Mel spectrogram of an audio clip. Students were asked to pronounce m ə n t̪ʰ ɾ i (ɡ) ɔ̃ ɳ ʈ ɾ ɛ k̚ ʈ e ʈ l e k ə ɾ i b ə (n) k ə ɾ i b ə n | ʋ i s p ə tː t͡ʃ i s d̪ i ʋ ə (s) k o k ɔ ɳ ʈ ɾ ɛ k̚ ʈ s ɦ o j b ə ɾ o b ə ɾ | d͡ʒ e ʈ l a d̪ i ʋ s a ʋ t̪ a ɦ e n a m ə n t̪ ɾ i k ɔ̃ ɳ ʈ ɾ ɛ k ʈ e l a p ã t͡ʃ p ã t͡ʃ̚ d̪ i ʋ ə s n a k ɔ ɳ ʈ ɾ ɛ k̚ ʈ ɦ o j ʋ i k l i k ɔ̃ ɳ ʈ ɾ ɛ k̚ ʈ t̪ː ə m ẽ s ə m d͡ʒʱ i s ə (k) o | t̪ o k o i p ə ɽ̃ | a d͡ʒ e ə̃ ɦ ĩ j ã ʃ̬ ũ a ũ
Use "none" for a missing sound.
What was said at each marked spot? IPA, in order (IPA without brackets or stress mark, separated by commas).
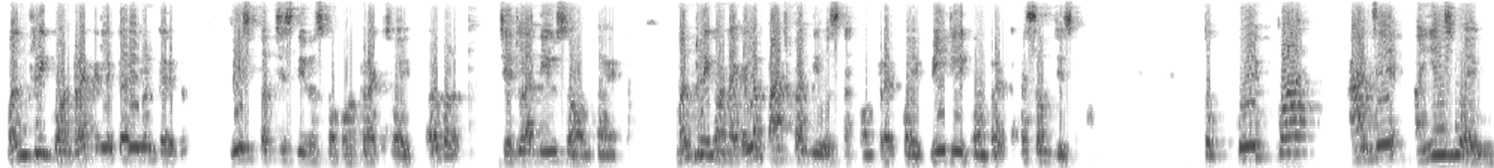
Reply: k, n, s, k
